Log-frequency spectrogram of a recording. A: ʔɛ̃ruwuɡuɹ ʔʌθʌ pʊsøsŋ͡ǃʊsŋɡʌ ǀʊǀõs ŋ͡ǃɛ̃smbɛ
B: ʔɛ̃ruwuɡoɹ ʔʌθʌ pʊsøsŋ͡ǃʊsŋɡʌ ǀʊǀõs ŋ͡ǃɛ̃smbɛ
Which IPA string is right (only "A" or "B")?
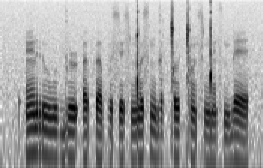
A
